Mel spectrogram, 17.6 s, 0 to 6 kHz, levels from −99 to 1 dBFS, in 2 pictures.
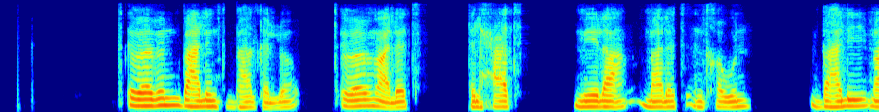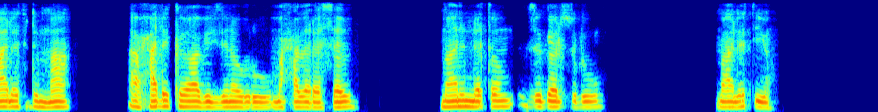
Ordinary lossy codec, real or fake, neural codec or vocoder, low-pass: AAC, 32 kbps; fake; vocoder, 22.05 kHz, 80 mel bands, Vocos; 5.4 kHz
